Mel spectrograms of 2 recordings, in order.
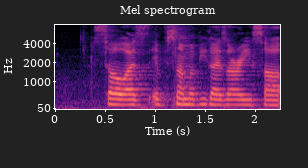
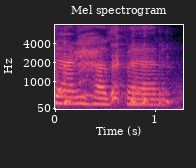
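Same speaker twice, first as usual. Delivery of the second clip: laughing; 4 dB louder, slower than usual. Real, not acted. Joking about crush on Bumstead.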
